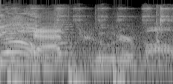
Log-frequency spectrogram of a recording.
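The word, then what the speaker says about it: Hooterball: His name is pronounced Chad Hooter ball.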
